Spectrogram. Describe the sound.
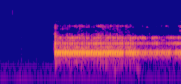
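Phone ringing tone on an unanswered call, a single steady electronic tone that starts abruptly after a near-silent moment and holds unbroken for over a second, with no voices.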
